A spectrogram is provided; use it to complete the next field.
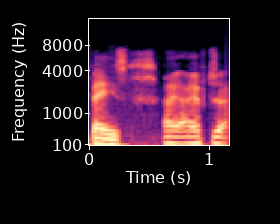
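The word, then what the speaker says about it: Baze: um baz m b baz I I have to I remember it rhymes with blaze that's it that they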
